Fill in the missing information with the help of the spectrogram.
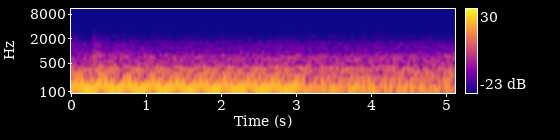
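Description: Square-body Chevy pickup engine and exhaust heard loudly from inside the cab while driving, a steady low drone; about three seconds in its note changes, as with a shift or a change of throttle.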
